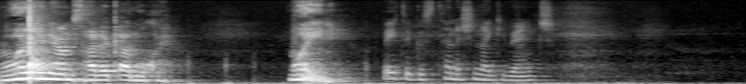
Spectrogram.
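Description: A man speaks forcefully nearby.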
